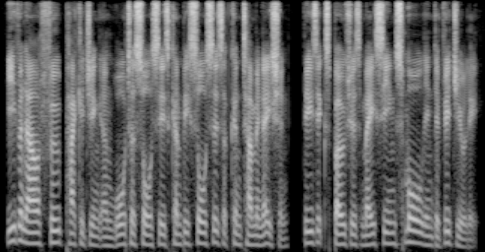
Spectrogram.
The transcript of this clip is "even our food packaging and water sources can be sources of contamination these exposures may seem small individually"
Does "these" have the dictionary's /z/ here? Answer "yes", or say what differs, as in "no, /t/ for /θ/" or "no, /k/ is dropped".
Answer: yes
